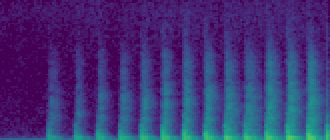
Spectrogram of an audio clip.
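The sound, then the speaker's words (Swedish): Knocking on a house door at night: many rapid, evenly spaced knocks in a steady rhythm, moderately loud, starting after a short quiet moment and continuing to the end. “Vad är det för något? Det är någon på dörren.”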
